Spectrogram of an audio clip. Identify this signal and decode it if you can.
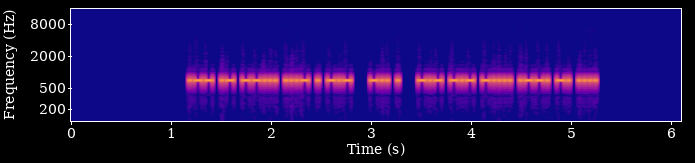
Morse code, heard as a keyed tone, about 41 wpm, 690 Hz. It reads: WA7VEK DE KK6PNH
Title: USA Callsign DE Callsign - 6 Characters - 45wpm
